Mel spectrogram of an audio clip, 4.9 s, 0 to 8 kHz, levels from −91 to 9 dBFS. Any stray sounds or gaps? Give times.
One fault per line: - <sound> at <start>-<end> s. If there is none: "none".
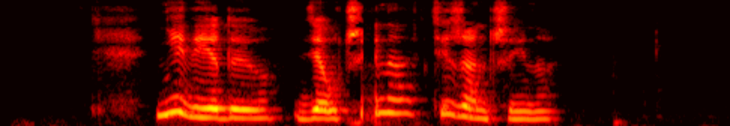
- dropout at 2.4-2.5 s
